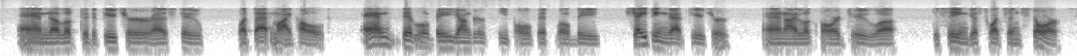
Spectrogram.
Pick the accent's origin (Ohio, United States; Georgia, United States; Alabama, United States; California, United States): Alabama, United States; Well, I grew up in the South, of course, amidst the turmoil created by our enemies through the so-called civil rights movement. I grew up in Alabama, North Alabama, and it had a pretty profound effect on me.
